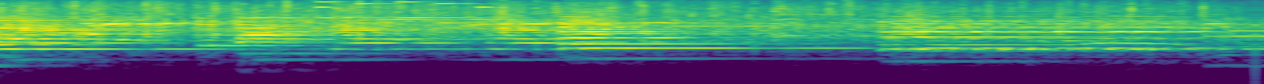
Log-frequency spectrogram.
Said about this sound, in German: Und darum Applaus für Monsieur Voland!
